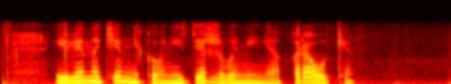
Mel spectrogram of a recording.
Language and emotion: Russian, neutral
